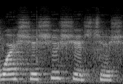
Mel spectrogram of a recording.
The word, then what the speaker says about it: Worcestershire: And then some Worcestershire sauce.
